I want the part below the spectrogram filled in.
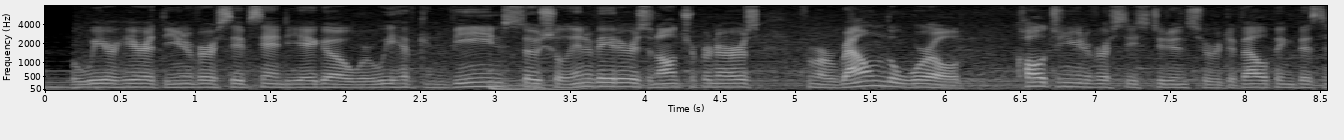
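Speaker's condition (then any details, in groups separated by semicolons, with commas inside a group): No condition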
